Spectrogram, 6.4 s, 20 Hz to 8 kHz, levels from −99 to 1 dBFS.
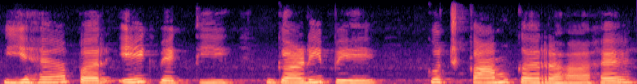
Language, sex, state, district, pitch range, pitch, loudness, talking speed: Hindi, female, Rajasthan, Bikaner, 210-245 Hz, 215 Hz, -15 LUFS, 105 wpm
